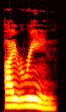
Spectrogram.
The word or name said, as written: eirene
